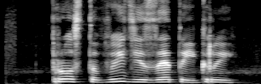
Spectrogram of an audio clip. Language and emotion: Russian, angry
